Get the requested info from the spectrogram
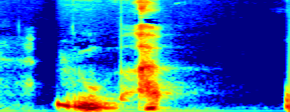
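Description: A man's voice: a brief, hesitant "uh" with a sharp catch of breath, then nothing.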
